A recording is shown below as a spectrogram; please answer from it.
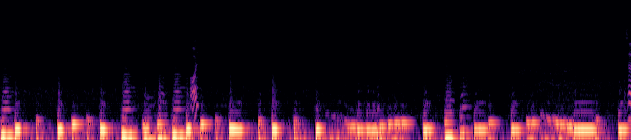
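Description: Music playing loud through a large bass loudspeaker cabinet of a DJ sound system with its tweeters left out: heavy, shifting bass notes with almost no treble. A little singing voice still comes through above the bass, even though the crossover is already cut as low as it will go.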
